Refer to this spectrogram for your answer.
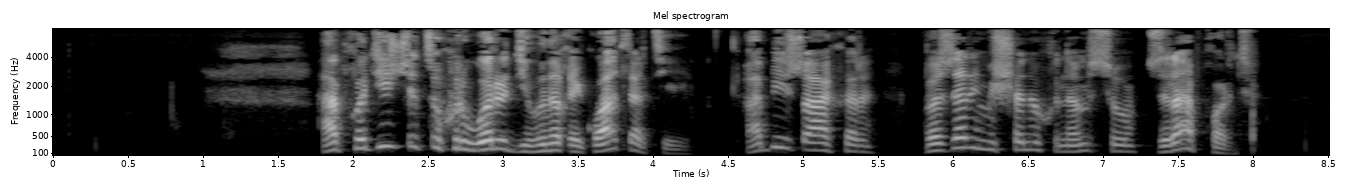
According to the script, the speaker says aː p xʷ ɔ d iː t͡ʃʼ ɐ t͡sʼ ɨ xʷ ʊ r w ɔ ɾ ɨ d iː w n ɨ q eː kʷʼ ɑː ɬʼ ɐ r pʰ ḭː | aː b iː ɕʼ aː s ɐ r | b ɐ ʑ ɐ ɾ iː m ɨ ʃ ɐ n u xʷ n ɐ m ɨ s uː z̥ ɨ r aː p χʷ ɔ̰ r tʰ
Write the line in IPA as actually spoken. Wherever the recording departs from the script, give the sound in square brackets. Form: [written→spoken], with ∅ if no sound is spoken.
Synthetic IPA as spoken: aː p [xʷ→χʷ] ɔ d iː t͡ʃʼ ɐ t͡sʼ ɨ xʷ ʊ r w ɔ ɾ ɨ d iː w n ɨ q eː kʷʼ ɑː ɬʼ ɐ r [pʰ→tʰ] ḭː | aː b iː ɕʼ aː [s→x] ɐ r | b ɐ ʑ ɐ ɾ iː m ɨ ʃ ɐ n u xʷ n ɐ m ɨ s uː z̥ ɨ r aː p χʷ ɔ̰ r tʰ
